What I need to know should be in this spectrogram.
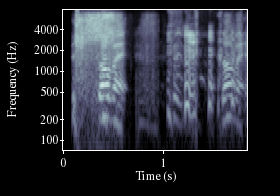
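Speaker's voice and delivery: high, loud protest; mock scolding. Real, not acted. Telling the players to cut out the noises, high and loud. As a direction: cry out to stop the teasing.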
